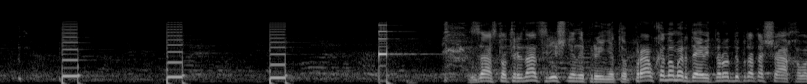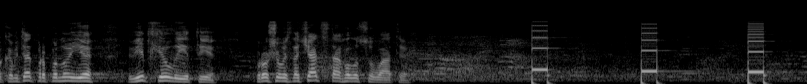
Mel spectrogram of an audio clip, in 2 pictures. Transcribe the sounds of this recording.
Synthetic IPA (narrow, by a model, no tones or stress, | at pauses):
zɐst̪ɔt̪ɾɪnɑɾʲiʃenʲːɐnepɾɪnʲɐt̪ɔpɾɑwkɐnɔmerd̪ɛʋʲjɐtʲnɐɾɔd̪d̪epʊt̪ɑt̪ɐʃɑxɔʋɐkɔmʲit̪ɛt̪̚pɾɔpɔnujɛ | ʋʲid̪xɪlˠɪt̪ɪ | pɾɔʃɔʋɪznɐt͡ʃat̪sʲɐ̥t̪ɐɦɔlˠɔsʊʋɑt̪ɪ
